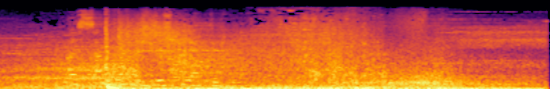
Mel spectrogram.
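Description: A loud game explosion booms and rumbles.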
